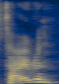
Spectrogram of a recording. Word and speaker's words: Tyrion: It's Tyrion.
